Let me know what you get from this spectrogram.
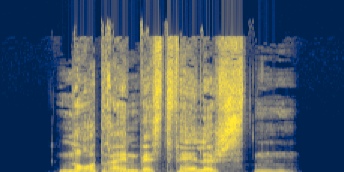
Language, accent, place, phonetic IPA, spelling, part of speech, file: German, Germany, Berlin, [ˌnɔʁtʁaɪ̯nvɛstˈfɛːlɪʃstn̩], nordrhein-westfälischsten, adjective, De-nordrhein-westfälischsten.ogg
- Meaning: 1. superlative degree of nordrhein-westfälisch 2. inflection of nordrhein-westfälisch: strong genitive masculine/neuter singular superlative degree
